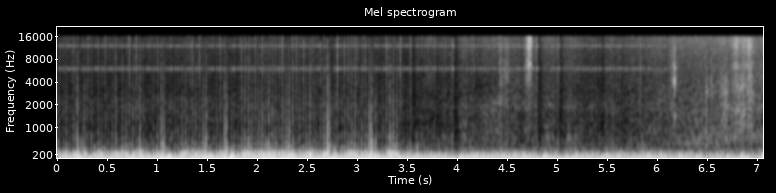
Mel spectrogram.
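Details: Toyota JZX100 1JZ engine, warm, off throttle: lumpy, uneven idle with irregular pops and stumbles over the deep engine drone; misfire-type rough idle with popping, cause not pinned down.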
